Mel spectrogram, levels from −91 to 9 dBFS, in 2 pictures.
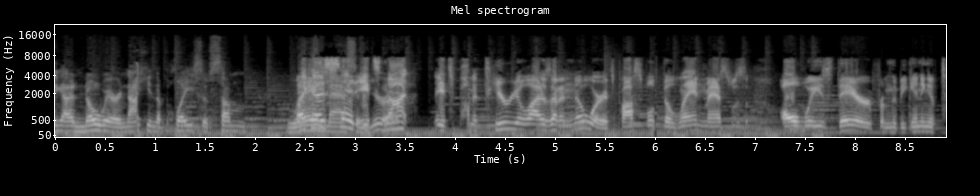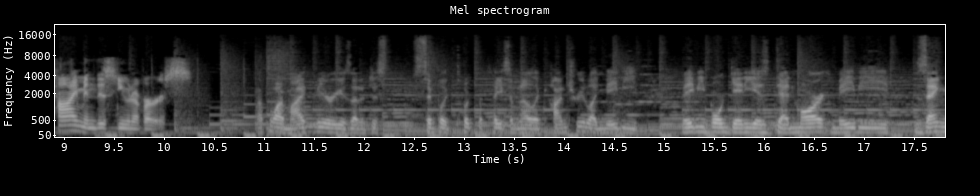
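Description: Damaged data in a compressed stream is the fault here: at three points the encoded frames arrive wrong, so the decoder misreads them, loses its place in the bitstream and has to hunt for the next valid frame header before it can resume. Each episode sounds like a short chirp, squawk, click or hole in the audio, at 0.77 to 0.83 s, 4.09 to 4.15 s and 5.94 to 6.01 s, each lasting about 60 to 70 ms.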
